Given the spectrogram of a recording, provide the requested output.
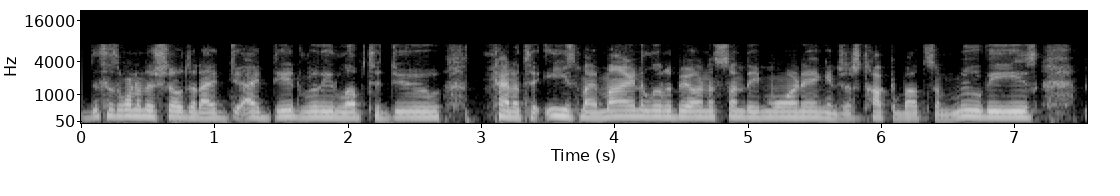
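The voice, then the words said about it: Slightly congested, recovering voice. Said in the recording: “Just coming off a sore throat over the weekend, but it's getting better today. And my podcast voice is getting there. Not quite there. A little congested”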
